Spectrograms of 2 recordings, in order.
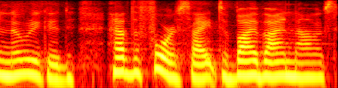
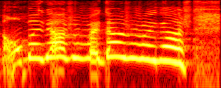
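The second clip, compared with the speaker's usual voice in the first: put-on much higher, squealing little girl's delight; excited squeal; faster than usual. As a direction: gush like a thrilled child in a huge suite. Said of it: "she's running around going".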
